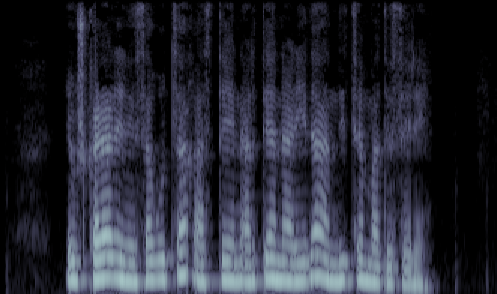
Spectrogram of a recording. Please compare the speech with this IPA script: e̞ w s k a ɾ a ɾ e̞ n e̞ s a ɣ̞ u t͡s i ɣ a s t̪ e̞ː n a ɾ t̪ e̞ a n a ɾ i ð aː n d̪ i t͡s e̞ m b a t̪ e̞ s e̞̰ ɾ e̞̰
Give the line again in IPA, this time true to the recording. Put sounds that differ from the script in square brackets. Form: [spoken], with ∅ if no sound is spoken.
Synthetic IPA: e̞ w s k a ɾ a ɾ e̞ n e̞ s a ɣ̞ u t͡s [a] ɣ a s t̪ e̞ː n a ɾ t̪ e̞ a n a ɾ i ð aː n d̪ i t͡s e̞ m b a t̪ e̞ s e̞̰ ɾ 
